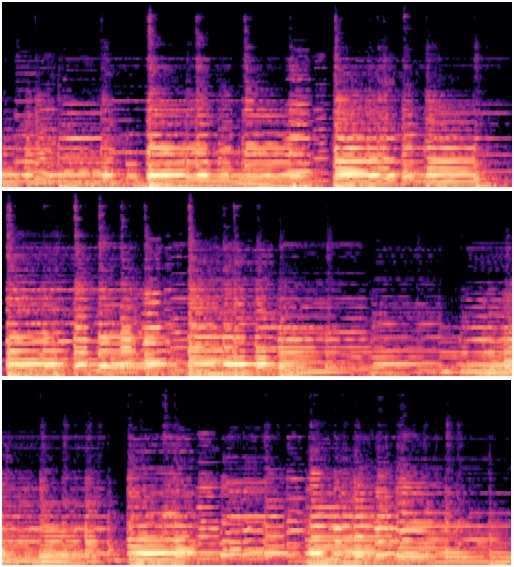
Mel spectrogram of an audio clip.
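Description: Live acoustic string band playing an instrumental passage: strummed acoustic guitar, upright bass and fiddle, with no singing.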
